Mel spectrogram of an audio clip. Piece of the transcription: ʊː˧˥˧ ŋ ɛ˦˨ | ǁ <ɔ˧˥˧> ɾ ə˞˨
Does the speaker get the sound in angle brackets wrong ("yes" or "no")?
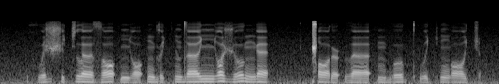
yes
